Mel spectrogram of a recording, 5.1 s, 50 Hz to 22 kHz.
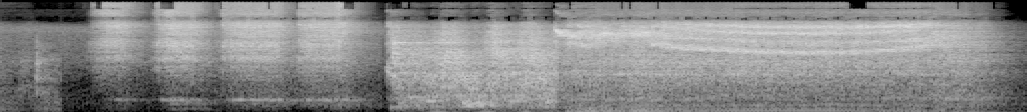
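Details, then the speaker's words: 1984 Dodge 600 ES turbo convertible, stored over 20 years: uneven cranking pulses, catches with rising hiss and whine on starting fluid, bucks, runs briefly and dies; spark and timing good, fuel starvation suspected. "She's a runner. She is a runner. But she burns up that stern lift pretty quick."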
